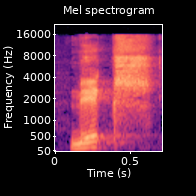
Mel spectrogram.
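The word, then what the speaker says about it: Mx: Cameron tell me what you're you're proposing it's pronounced next um mix is that how you how would you like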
